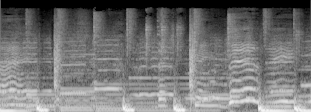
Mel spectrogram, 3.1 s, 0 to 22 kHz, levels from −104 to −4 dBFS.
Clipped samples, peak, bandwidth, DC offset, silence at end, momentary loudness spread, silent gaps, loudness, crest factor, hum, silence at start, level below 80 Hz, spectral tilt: under 0.1%; -6 dBFS; 15.5 kHz; under 0.1%; 0 s; 7 LU; none; -19 LUFS; 10 dB; none; 0 s; -20 dBFS; -6 dB/octave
